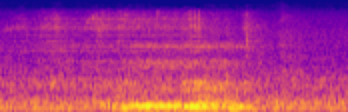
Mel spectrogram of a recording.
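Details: Father asleep, snoring: a single low, rattling snore lasting under a second over steady room noise.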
